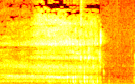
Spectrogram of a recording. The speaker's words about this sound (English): Come on, I didn't hear you slurp as loud as I do. Try that again, okay? You got to have a nice, loud slurp, okay? That's good stuff. I'm drinking liquid Twinkie today.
